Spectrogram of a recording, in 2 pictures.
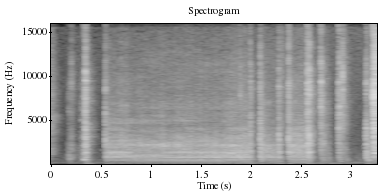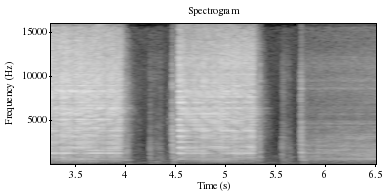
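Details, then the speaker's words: Amstrad DMP3000 dot matrix printer running diagnostic self-test after print head pins were earlier inaudible: rapid buzzing pin bursts with carriage sweeps and brief pauses between lines; printer self-test normal. "so how you can now hear you've got the print head going as"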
